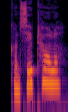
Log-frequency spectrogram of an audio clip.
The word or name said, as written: konceptholder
